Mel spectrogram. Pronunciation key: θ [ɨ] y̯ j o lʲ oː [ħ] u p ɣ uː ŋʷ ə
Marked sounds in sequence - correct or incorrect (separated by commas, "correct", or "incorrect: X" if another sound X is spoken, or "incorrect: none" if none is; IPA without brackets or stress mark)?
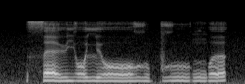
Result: incorrect: ɛ, incorrect: ɣ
